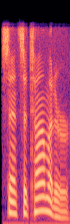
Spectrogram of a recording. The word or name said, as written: sensitometer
